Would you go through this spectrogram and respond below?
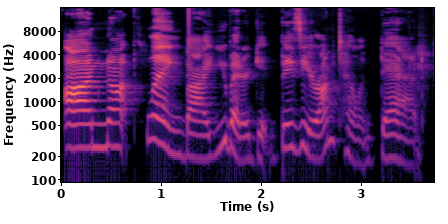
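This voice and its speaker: A woman voicing a feisty, excitable young schoolboy in a story, speaking emphatically. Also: on the high side, normal speed. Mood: defiant.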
